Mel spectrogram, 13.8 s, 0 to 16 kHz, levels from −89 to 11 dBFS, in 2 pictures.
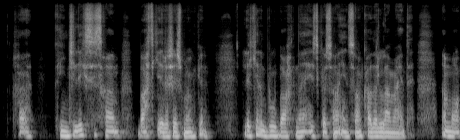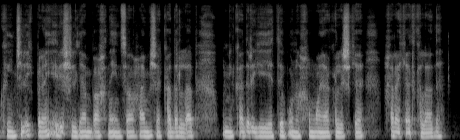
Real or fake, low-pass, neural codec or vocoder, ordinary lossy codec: fake; 14.4 kHz; vocoder, 44.1 kHz, 128 mel bands, Pupu-Vocoder; none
